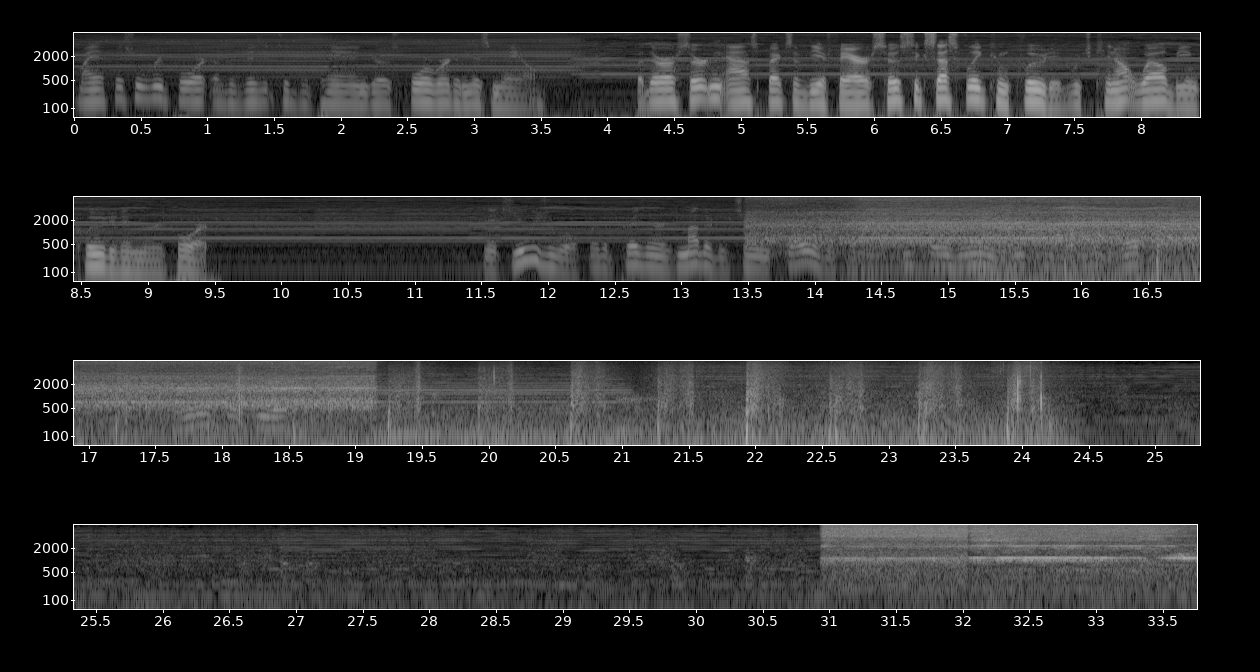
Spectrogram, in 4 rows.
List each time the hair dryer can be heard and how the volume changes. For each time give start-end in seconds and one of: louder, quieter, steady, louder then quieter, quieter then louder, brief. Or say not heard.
13.4-19.2 louder
30.9-33.7 brief.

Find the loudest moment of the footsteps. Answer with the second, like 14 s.
24 s.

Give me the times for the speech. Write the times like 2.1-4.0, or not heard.
0.0-9.6, 11.5-16.6, 17.6-18.6.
